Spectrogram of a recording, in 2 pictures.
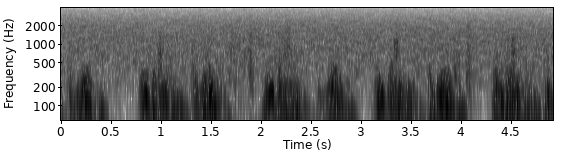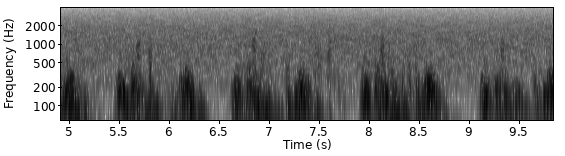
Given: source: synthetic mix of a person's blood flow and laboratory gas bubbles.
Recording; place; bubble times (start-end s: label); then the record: Doppler ultrasound of blood flow; precordium
5.77-5.86 s: bubbles
8.09-8.50 s: bubbles
From the record:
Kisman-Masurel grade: 122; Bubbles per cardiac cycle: 1 to 2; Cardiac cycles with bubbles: 10 to 50%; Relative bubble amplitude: moderate (0.250 to 0.450); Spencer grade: 2 (many but less than half of the cardiac periods contain bubble signals, singularly or in groups); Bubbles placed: only in the low amplitude regions of the cardiac cycle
